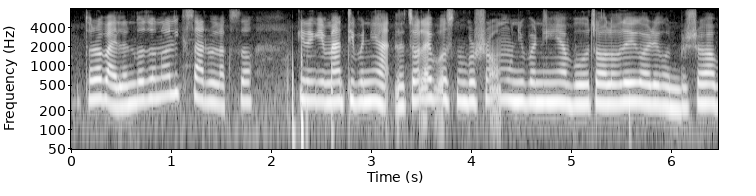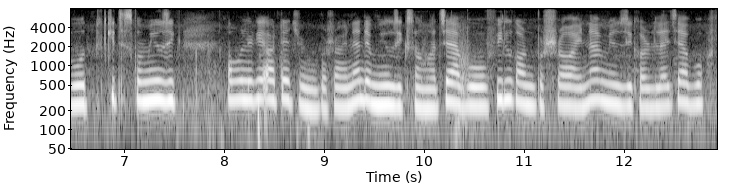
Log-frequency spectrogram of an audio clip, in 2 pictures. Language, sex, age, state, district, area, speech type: Nepali, female, 18-30, West Bengal, Kalimpong, rural, spontaneous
